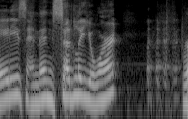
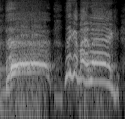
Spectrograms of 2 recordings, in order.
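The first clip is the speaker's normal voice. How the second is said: a gasp, then a much higher, louder, slow cry; horrified at the sight of his own leg; gasping shock; 4 dB louder, much slower than usual. Real, not acted. Man seeing his swollen leg cries out in shock.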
